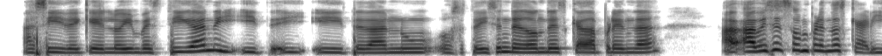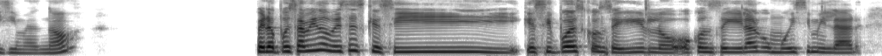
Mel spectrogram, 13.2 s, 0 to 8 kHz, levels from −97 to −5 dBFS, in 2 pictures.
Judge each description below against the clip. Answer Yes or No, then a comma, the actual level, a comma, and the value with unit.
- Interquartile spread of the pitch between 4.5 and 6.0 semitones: No, average, 3.1 semitones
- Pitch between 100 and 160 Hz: No, high, 220 Hz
